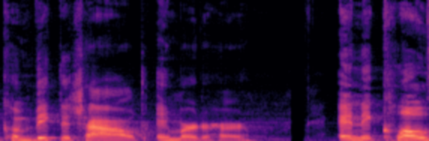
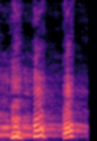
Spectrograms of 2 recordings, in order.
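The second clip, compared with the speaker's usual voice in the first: bright laugh; 3 dB louder than usual. Real, not acted. Laughing at own Neil quote.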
